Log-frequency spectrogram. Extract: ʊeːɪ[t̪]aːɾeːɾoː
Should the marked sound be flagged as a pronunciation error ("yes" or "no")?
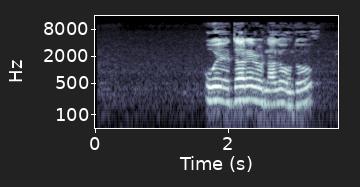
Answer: yes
